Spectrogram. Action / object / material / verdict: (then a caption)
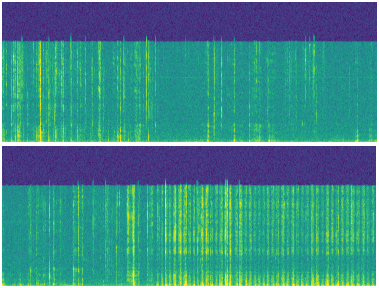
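scrape / bar of soap / soap / none. A dry, dusty, unwrapped palm-sized lilac bar soap is held in one hand while long nails scratch across its surface, flaking soap off. Close, quiet scratching and crumbly crackles come in an irregular run of small clicks and crunches, growing denser and brighter toward the end.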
